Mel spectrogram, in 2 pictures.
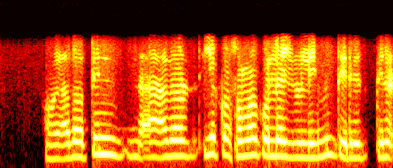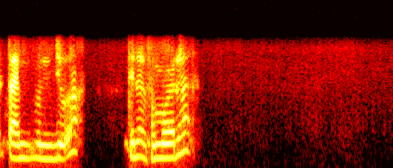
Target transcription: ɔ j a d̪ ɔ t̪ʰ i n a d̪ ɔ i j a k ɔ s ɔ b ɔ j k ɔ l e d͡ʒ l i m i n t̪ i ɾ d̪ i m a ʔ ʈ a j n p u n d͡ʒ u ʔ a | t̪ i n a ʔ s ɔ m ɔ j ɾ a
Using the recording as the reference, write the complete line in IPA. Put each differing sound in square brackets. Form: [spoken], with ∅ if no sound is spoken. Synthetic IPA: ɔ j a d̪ ɔ [t̪] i n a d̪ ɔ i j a k ɔ s ɔ [m] ɔ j k ɔ l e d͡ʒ l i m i n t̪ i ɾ [t̪] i [n] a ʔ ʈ a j [m] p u n d͡ʒ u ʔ a | t̪ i n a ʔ s ɔ m ɔ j ɾ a

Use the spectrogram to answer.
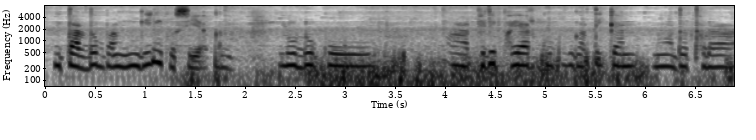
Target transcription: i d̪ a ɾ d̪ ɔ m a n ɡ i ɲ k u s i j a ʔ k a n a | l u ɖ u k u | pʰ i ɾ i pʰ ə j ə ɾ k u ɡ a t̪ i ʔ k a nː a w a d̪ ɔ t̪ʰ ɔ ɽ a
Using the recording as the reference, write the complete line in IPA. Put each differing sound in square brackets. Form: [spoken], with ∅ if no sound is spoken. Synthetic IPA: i [t̪] a ɾ d̪ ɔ [b] a [ŋ] ɡ i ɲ k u s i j a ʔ k a n a | l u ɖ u k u | pʰ i ɾ i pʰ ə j [a] ɾ k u ɡ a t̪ i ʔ k a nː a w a d̪ ɔ t̪ʰ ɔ ɽ a

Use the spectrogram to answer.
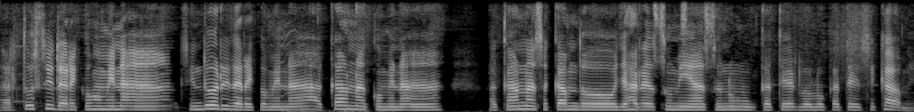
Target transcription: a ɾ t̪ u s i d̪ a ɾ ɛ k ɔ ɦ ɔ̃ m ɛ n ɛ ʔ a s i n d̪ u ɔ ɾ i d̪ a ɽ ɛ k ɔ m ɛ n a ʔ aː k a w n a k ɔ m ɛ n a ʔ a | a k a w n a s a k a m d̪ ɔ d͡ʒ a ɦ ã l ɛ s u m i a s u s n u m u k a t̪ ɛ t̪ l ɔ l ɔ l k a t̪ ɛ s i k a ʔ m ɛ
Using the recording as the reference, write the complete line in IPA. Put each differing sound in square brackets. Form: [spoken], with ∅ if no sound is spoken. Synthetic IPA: a ɾ t̪ u s i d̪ a ɾ ɛ k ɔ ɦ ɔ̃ m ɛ n [a] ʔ a s i n d̪ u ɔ ɾ i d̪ a [ɾ] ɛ k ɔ m ɛ n a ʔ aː k a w n a k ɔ m ɛ n a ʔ a | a k a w n a s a k a m d̪ ɔ d͡ʒ a ɦ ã [ɾ] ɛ s u m i a s u [∅] n u m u k a t̪ ɛ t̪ l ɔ l ɔ [∅] k a t̪ ɛ s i k a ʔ m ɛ

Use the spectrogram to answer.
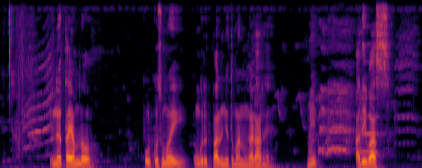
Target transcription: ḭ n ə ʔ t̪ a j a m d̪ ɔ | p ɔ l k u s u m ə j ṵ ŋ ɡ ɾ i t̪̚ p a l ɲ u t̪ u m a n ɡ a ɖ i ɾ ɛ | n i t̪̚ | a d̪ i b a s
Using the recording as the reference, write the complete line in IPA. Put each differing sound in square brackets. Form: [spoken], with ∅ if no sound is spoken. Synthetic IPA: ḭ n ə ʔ t̪ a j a m d̪ ɔ | p [u] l k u s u m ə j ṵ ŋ ɡ ɾ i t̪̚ p a l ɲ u t̪ u m a n ɡ a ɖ [a] ɾ ɛ | [m] i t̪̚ | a d̪ i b a s

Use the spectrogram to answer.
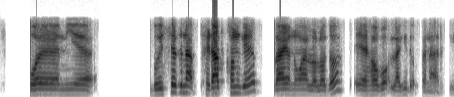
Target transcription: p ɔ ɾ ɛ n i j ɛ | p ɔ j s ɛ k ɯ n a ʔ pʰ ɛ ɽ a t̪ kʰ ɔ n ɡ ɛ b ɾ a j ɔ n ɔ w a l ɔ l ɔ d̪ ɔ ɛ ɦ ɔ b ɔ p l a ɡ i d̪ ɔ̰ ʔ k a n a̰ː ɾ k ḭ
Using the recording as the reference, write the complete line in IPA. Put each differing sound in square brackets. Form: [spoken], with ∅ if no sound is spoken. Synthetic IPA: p ɔ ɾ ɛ n i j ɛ | [b] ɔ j s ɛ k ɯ n a ʔ pʰ ɛ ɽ a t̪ kʰ ɔ n ɡ ɛ [p] ɾ a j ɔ n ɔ w a l ɔ l ɔ d̪ ɔ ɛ ɦ ɔ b ɔ [ʔ] l a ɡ i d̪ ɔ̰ ʔ k a n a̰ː ɾ k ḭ

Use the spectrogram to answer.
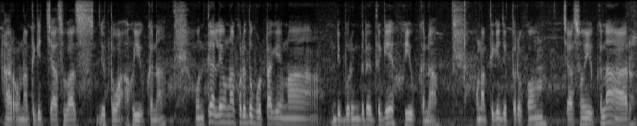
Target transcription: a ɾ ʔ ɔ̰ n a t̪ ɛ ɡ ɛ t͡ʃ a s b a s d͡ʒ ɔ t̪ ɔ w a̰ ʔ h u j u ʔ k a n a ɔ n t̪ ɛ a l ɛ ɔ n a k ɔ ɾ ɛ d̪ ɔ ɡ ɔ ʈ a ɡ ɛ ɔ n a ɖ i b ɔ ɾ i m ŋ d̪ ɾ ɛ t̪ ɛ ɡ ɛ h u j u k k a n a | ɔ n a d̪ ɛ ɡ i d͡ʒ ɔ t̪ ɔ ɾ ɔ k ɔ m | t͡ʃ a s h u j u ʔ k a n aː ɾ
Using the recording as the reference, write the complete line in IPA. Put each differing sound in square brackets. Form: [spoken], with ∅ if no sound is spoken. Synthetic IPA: a ɾ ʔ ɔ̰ n a t̪ ɛ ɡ ɛ t͡ʃ a s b a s d͡ʒ ɔ t̪ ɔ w a̰ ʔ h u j u ʔ k a n a ɔ n t̪ ɛ a l ɛ ɔ n a k ɔ ɾ ɛ d̪ ɔ ɡ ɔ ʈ a ɡ ɛ ɔ n a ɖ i b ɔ ɾ i [∅] ŋ d̪ ɾ ɛ t̪ ɛ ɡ ɛ h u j u [ʔ] k a n a | ɔ n a [t̪] ɛ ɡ [ɛ] d͡ʒ ɔ t̪ ɔ ɾ ɔ k ɔ m | t͡ʃ a s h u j u ʔ k a n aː ɾ

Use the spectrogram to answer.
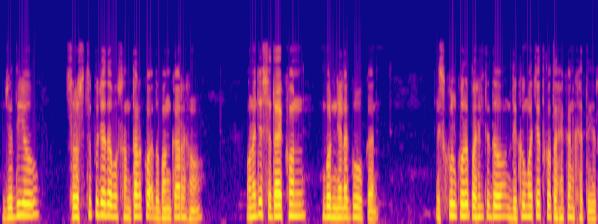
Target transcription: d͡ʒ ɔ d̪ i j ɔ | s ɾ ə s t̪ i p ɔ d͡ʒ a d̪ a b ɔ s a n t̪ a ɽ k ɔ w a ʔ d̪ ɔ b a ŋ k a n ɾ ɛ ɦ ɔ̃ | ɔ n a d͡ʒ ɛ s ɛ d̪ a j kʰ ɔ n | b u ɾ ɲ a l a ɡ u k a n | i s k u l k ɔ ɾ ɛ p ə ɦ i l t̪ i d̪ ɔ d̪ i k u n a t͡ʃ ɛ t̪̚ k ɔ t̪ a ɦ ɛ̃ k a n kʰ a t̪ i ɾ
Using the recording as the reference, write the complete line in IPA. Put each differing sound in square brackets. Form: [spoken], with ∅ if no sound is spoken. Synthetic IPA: d͡ʒ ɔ d̪ i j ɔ | s ɾ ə s t̪ i p [u] d͡ʒ a d̪ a b ɔ s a n t̪ a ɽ k ɔ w a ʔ d̪ ɔ b a ŋ k a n ɾ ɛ ɦ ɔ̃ | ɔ n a d͡ʒ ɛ s ɛ d̪ a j kʰ ɔ n | b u ɾ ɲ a l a ɡ u k a n | i s k u l k ɔ ɾ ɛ p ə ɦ i l t̪ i d̪ ɔ d̪ i k u [m] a t͡ʃ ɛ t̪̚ k ɔ t̪ a ɦ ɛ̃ k a n kʰ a t̪ i ɾ

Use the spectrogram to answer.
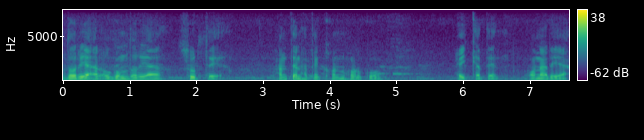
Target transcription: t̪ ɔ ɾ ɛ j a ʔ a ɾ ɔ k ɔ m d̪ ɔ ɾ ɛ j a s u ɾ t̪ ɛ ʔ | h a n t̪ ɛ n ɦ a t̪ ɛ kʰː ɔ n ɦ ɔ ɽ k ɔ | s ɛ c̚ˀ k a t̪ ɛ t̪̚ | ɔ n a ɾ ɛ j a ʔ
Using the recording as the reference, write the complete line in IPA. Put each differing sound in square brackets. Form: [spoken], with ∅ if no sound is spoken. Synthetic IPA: [d̪] ɔ ɾ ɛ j a ʔ a ɾ ɔ [ɡ] ɔ m d̪ ɔ ɾ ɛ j a s u ɾ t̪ ɛ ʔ | h a n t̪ ɛ n ɦ a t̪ ɛ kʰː ɔ n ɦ ɔ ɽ k ɔ | [h] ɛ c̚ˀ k a t̪ ɛ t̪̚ | ɔ n a ɾ ɛ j a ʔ

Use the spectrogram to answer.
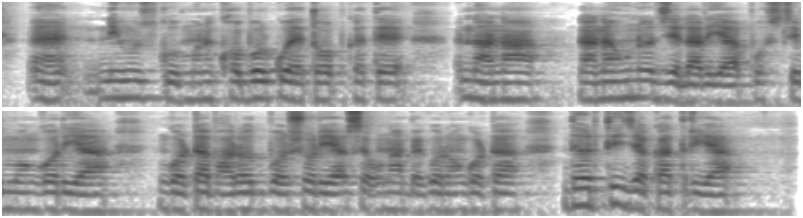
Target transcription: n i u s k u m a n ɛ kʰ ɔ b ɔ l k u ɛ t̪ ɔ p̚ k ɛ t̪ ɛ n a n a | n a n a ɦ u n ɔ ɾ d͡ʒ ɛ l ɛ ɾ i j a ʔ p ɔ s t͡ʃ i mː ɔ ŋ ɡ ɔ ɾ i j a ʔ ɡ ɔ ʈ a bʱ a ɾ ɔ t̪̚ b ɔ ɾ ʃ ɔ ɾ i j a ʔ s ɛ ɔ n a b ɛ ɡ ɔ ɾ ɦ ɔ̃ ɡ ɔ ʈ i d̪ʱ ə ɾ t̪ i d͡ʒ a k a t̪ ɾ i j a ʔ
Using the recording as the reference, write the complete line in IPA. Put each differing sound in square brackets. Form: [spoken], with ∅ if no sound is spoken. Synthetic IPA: n i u s k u m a n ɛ kʰ ɔ b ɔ [ɾ] k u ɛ t̪ ɔ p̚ k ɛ t̪ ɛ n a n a | n a n a ɦ u n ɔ ɾ d͡ʒ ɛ l [a] ɾ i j a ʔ p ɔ s t͡ʃ i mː ɔ ŋ ɡ ɔ ɾ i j a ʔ ɡ ɔ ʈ a bʱ a ɾ ɔ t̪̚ b ɔ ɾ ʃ ɔ ɾ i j a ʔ s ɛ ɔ n a b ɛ ɡ ɔ ɾ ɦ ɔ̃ ɡ ɔ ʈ [a] d̪ʱ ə ɾ t̪ i d͡ʒ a k a t̪ ɾ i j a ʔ

